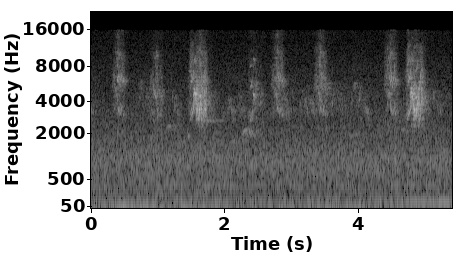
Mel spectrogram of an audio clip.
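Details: Bavarian sparrow nestlings close to leaving their birdhouse on an old apple tree, fed by both parents; short, high, grating chirps come irregularly, two louder bursts standing out, with soft hiss behind.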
